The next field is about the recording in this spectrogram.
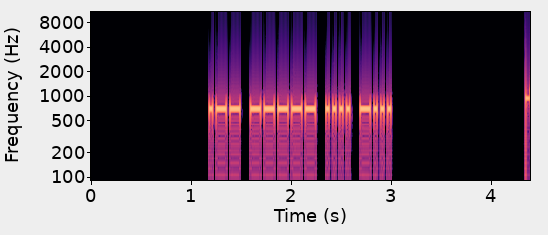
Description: Morse code, heard as a keyed tone, about 36 wpm, 700 Hz. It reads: W0HB
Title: USA Call Signs - 4 Characters - 4x Character Spacing - 35wpm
